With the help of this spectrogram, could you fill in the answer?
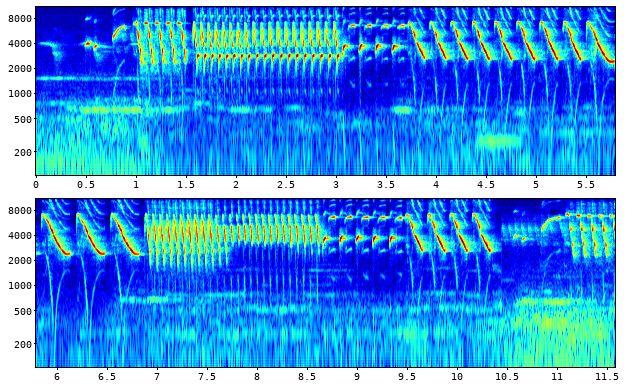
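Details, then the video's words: Canary song, long and lively, offered as a tutor recording for young birds: rapid high rolling trills, fast runs of descending whistled notes and buzzy phrases, alternating in long continuous sequences, very clean with almost no background. "Kicau Burung Kenari II GACOR PANJANG Cocok untuk Masteran"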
